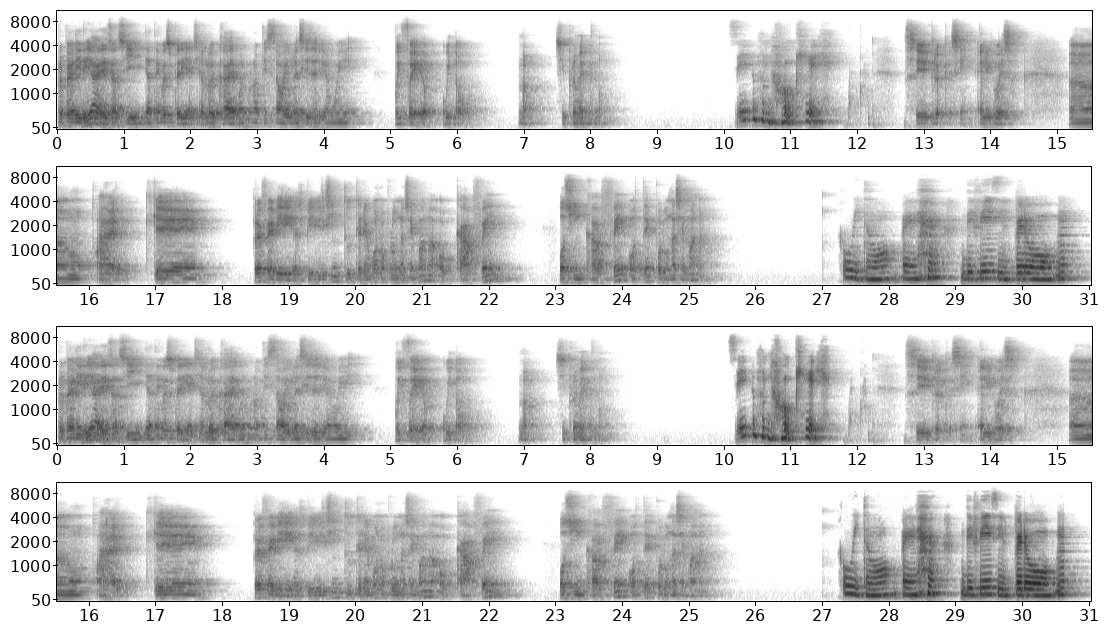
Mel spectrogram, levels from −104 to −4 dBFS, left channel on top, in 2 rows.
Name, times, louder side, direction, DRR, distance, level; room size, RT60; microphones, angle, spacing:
voice 1, 0.0-4.4 5.1-6.1 6.9-7.1 7.5-8.2 12.4-12.5 12.7-16.5 16.9-17.6 18.5-22.2 23.1-25.2, left 2 dB, 45° left, 2 dB, 1.1 m, -41 dB
voice 2, 10.2-11.6 27.3-30.6, right 4 dB, 80° right, 12 dB, 0.4 m, -30 dB
5.7 x 4.2 x 6.2 m, 0.75 s
head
